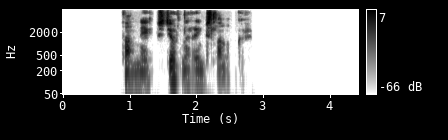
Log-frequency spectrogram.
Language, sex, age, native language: Icelandic, male, 30-39, Icelandic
